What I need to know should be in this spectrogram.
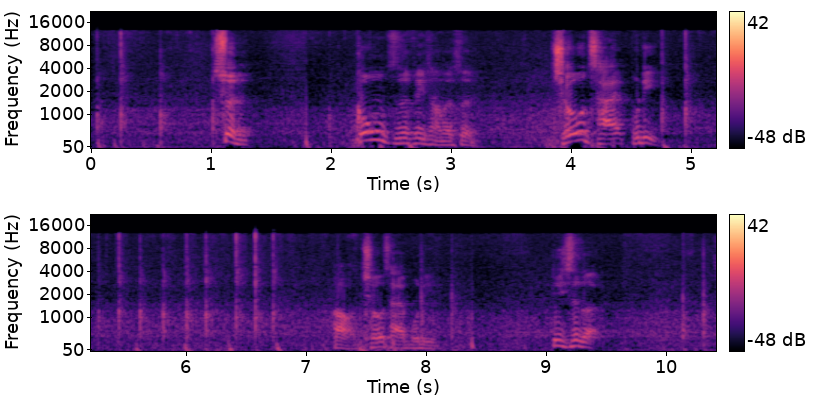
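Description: A man lectures in short bursts, heard through a microphone.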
